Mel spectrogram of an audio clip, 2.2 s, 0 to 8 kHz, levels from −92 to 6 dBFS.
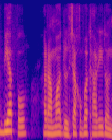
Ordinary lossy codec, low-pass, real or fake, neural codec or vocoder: MP3, 64 kbps; 7.2 kHz; fake; codec, 16 kHz, 0.8 kbps, ZipCodec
